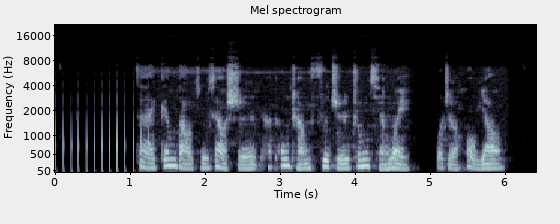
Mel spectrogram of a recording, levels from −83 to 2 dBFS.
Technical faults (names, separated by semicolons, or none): train of clicks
